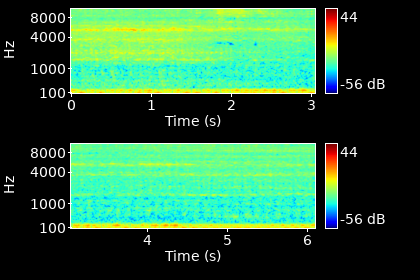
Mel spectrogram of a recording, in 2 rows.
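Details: 2003 Mercury Grand Marquis LSE with swapped 5.4 3V short block (11.7:1), Trickflow heads and stage 3 cams, long tubes, at idle: dull uneven knock under the deep V8 rumble, steady throughout; rod knock.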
